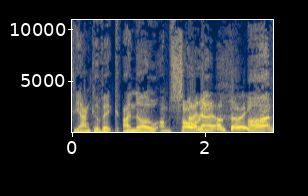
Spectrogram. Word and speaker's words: Yankovic: It's a hard C. It's Yankovic.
